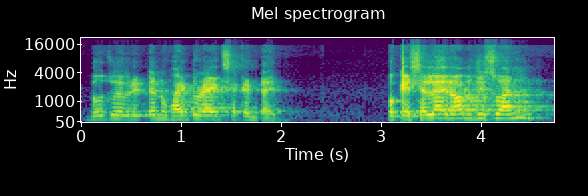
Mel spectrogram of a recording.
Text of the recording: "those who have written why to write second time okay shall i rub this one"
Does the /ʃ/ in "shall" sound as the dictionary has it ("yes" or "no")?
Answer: no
